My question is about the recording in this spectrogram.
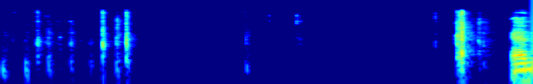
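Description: Faint clicking of a computer keyboard and mouse: a quick run of sharp clicks in the first second, then a couple of fainter ticks about two seconds in.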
